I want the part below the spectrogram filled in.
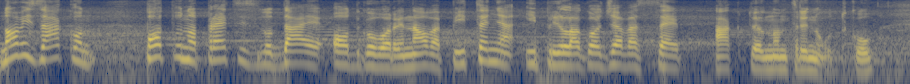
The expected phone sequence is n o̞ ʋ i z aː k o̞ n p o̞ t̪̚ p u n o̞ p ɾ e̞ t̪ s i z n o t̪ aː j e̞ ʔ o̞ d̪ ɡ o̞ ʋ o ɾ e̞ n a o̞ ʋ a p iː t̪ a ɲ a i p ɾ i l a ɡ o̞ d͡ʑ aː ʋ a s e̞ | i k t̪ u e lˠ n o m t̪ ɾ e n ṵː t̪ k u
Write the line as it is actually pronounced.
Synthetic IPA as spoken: n o̞ ʋ i z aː k o̞ n p o̞ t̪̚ p u n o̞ p ɾ e̞ t̪ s i z n o d̪ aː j e̞ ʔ o̞ d̪ ɡ o̞ ʋ o ɾ e̞ n a o̞ ʋ a p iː t̪ a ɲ a i p ɾ i l a ɡ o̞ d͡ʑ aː ʋ a s e̞ | a k t̪ u e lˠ n o m t̪ ɾ e n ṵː t̪ k u

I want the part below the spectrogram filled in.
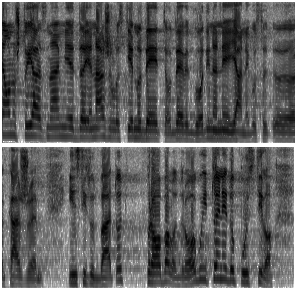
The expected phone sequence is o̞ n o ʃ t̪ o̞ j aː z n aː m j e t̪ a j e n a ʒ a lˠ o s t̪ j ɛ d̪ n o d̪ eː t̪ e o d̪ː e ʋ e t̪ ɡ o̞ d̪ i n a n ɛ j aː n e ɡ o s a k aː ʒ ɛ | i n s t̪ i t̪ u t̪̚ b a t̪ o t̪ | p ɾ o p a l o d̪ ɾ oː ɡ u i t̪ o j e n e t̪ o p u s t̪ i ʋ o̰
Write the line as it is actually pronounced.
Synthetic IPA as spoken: o̞ n o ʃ t̪ o̞ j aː z n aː m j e d̪ a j e n a ʒ a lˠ o s t̪ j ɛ d̪ n o d̪ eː t̪ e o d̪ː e ʋ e t̪ ɡ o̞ d̪ i n a n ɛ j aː n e ɡ o s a k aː ʒ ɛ | i n s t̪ i t̪ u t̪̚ b a t̪ o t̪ | p ɾ o b a l o d̪ ɾ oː ɡ u i t̪ o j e n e d̪ o p u s t̪ i ʋ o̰

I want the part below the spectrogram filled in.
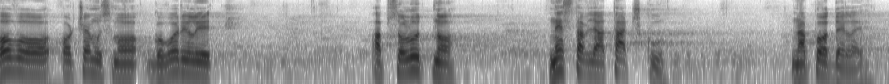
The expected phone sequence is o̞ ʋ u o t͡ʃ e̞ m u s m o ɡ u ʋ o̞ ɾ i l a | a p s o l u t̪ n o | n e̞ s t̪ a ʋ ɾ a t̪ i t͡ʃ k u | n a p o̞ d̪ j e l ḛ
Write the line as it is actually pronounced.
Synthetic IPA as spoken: o̞ ʋ o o t͡ʃ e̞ m u s m o ɡ o ʋ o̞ ɾ i l i | a p s o l u t̪ n o | n e̞ s t̪ a ʋ ʎ a t̪ a t͡ʃ k u | n a p o̞ d̪ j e l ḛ

